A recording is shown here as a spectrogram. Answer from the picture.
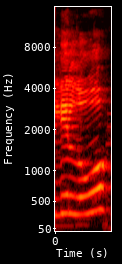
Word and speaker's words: Lilou: Eu coloquei um nome que é super difícil de se pronunciar, que Lilu é um nome mesmo francês. E aí se escreve Lilou, L-I-L-O-U. Então, muitas pessoas acham que é Lilou, sabe?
